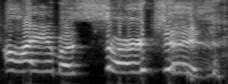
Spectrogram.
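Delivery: high, slow, tearful imitation; Good Doctor meme voice. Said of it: "like that Good Doctor meme".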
